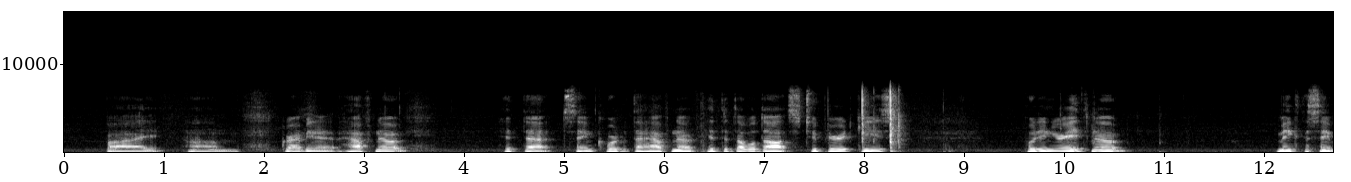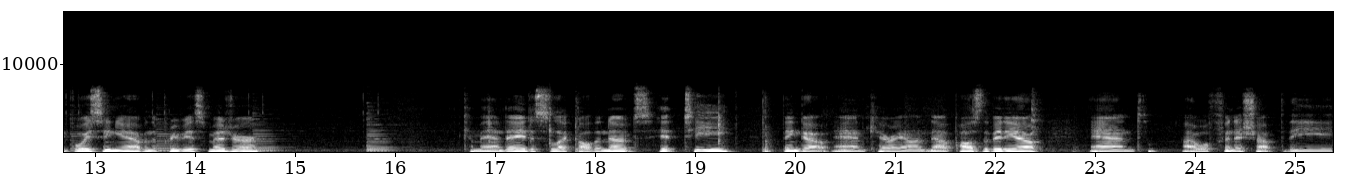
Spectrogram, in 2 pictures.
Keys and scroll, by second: 17.3 super+a, 21.0 t.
